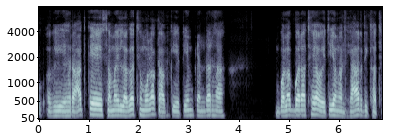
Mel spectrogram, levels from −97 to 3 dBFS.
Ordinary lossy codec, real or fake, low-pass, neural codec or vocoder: none; fake; 7.2 kHz; codec, 16 kHz, 8 kbps, FreqCodec, smaller model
